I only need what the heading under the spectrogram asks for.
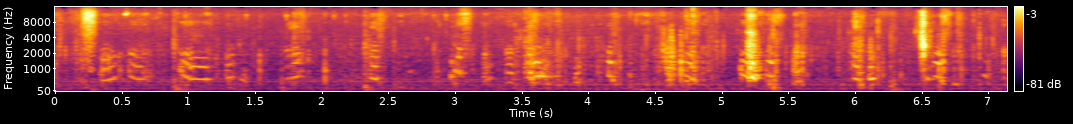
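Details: One-week-old Border Collie puppies, a litter of seven from a mother named Honey, make faint scattered whines while feeding, mixed with rustling, patting and snuffling sounds of nursing pups.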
